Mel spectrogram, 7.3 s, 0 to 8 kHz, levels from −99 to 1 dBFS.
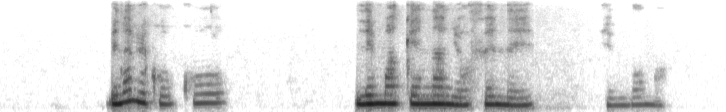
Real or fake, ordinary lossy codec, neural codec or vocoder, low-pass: real; Opus, 16 kbps; none; 7.2 kHz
